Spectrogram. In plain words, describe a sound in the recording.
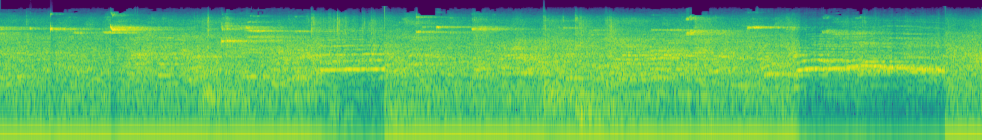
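Sneakers squeak sharply on a wooden court in a large echoing gym.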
